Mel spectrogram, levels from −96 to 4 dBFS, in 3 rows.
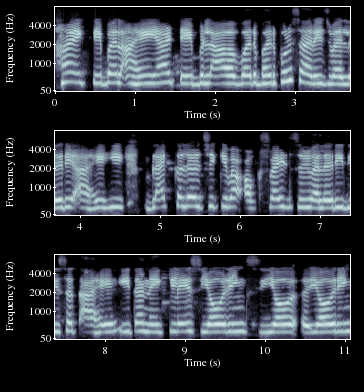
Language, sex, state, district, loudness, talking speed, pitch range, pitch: Marathi, female, Maharashtra, Dhule, -13 LUFS, 145 wpm, 270-300 Hz, 280 Hz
